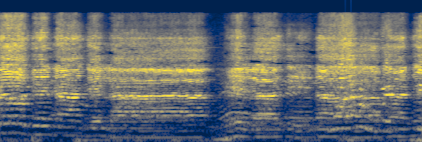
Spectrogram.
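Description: A man's voice chanting an Islamic devotional chant into a microphone, in long held, wavering notes, two drawn-out phrases with a short breath about two seconds in.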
